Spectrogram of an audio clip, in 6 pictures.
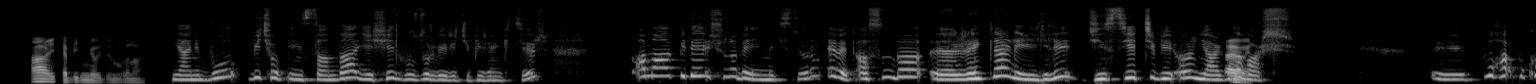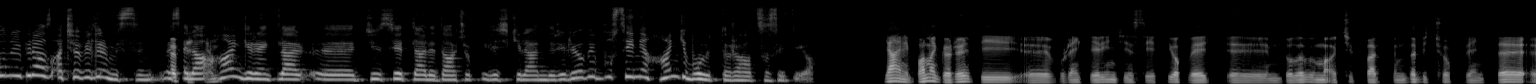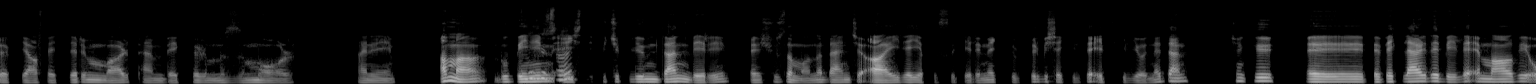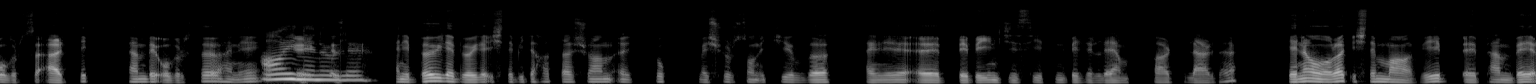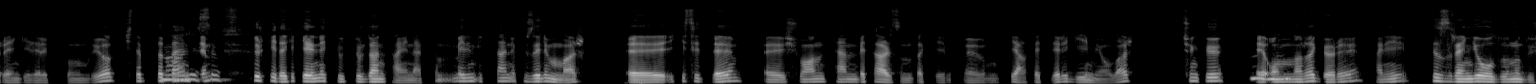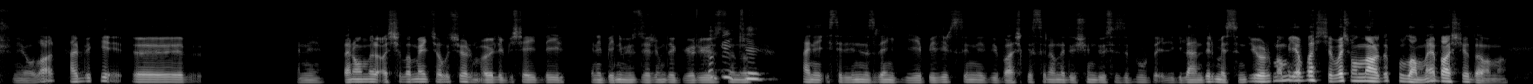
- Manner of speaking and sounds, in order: "renkleri" said as "rengeleri"; tapping; other background noise
- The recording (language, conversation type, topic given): Turkish, podcast, Renkler ruh halini nasıl etkiler?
